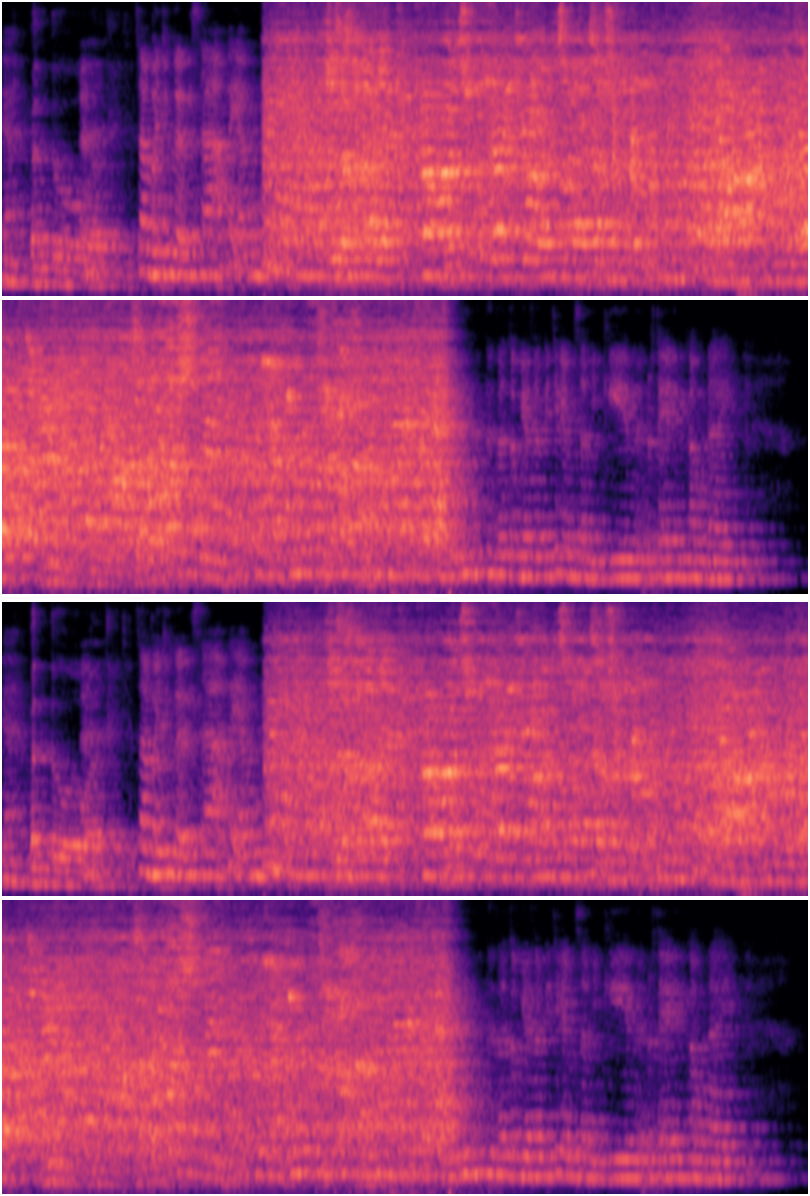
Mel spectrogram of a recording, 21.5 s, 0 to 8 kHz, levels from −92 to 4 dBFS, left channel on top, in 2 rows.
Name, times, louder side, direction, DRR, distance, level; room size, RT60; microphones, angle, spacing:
voice 1, 0.3-2.4 11.2-12.6, right 3 dB, 55° right, -1 dB, 0.4 m, -35 dB
voice 2, 1.8-10.9 12.9-20.7, equal, 60° left, -5 dB, 0.7 m, -34 dB
sound 1, 3.5-16.7, left 3 dB, 90° left, 0.4 m, -21 dB
3.0 x 2.1 x 2.7 m, 1.3 s
head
